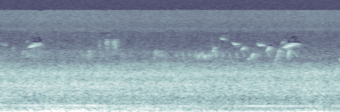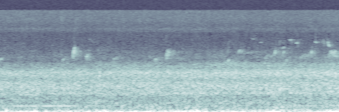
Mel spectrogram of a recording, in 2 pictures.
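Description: Small birds chirping faintly, a few short high chirps at a time, over a steady low rumble. A low hum runs under it and fades about four seconds in.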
